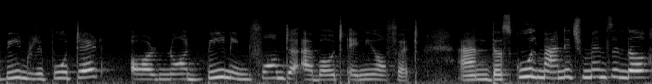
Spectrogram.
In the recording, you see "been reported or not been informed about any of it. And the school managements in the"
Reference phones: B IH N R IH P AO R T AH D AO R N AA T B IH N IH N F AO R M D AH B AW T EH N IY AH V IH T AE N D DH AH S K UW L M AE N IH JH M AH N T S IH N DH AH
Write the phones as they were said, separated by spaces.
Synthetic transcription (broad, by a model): B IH N R IH P AO R T AH D AO R N AA T B IH N IH N F AO R M D AH B AW T EH N IY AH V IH T AE N D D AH S K UW L M AE N IH JH M AH N T S IH N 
